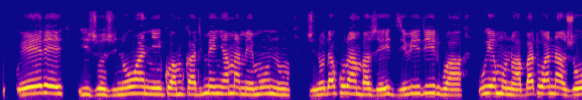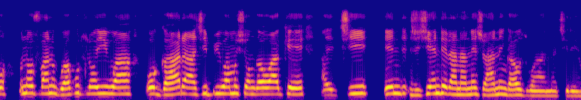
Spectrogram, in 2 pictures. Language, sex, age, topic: Ndau, male, 36-49, health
